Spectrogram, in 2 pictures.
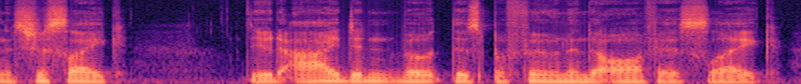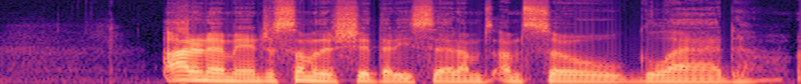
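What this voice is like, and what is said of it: American accent. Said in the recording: “my accent, an American accent”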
